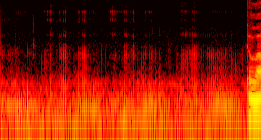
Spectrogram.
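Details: Mother cat, a shelter-rescued cat about two years old, purring with her kitten indoors; a low rhythmic rumble rises and falls with each breath, then a sudden loud clattering noise cuts in at the end.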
